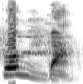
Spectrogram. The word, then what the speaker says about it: প্রজ্ঞা: এখানে দেখো দুইটা গ আসছে, কিন্তু এই বর্ণটি কি, বর্ণ কি আসলে দুইটা গ দিয়ে গ মিলে হয়? এখানে একটা নিয় আছে, একটা বর্গীয় জ আছে, দুইটা মিলে এই বর্ণ, এই যুক্ত বর্ণটি হয়েছে, কিন্তু আমরা উচ্চারণ করছি কি দুইটা গ উচ্চারণ করছি।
